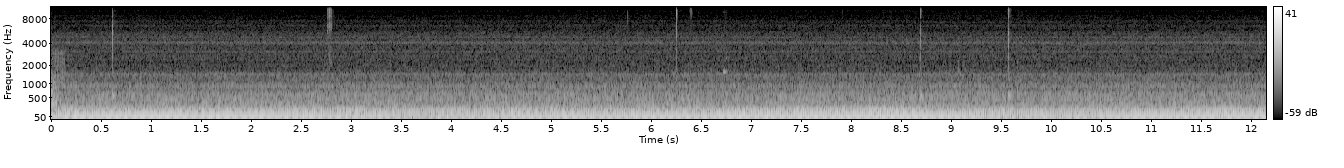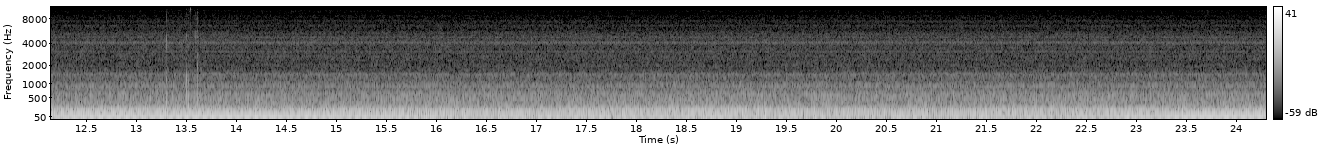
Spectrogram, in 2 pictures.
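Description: Cessna engine during takeoff in Microsoft Flight Simulator 2020, a loud steady low rumble and droning hum held constant throughout, with only faint clicks on top.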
